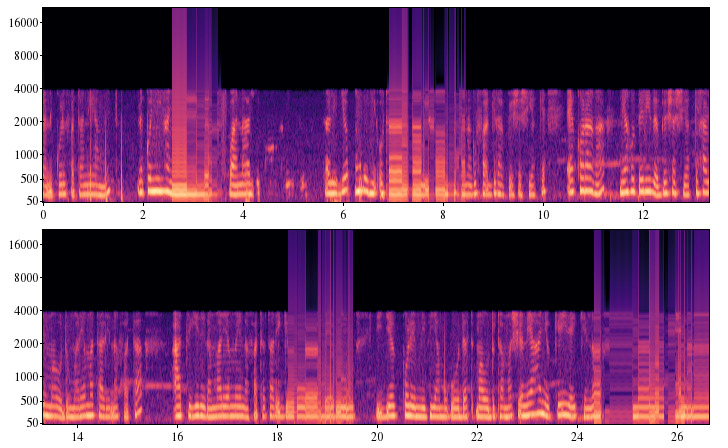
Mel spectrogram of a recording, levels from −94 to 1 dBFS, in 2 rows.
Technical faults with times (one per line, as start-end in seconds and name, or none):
2.58-3.56 robotic sound from repeated short buffers
4.07-5.29 speech suppressed in double talk
4.14-4.22 other side's voice leaking through
5.60-6.52 speech suppressed in double talk
5.84-5.96 other side's voice leaking through
6.89-8.46 robotic sound from repeated short buffers
18.23-19.52 robotic sound from repeated short buffers
24.35-26.64 robotic sound from repeated short buffers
